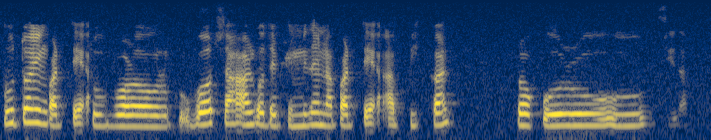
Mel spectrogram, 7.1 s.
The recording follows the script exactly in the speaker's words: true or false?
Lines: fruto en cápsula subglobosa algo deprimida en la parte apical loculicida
false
